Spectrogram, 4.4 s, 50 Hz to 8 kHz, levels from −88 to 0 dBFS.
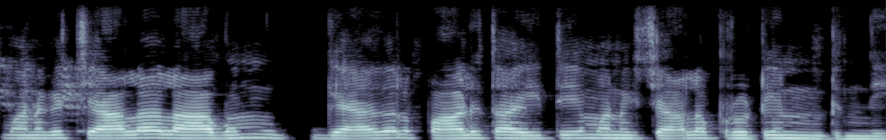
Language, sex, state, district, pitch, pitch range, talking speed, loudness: Telugu, female, Andhra Pradesh, Krishna, 175 Hz, 170-185 Hz, 135 wpm, -17 LUFS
